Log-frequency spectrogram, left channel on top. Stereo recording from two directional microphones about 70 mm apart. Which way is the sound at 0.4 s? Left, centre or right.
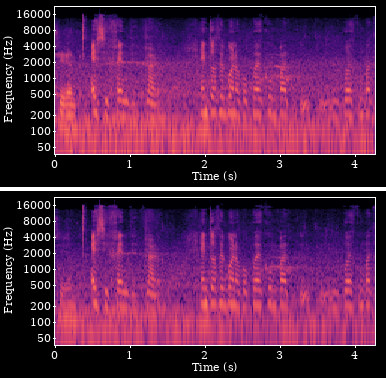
Left.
